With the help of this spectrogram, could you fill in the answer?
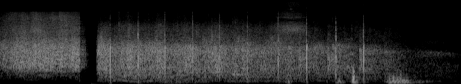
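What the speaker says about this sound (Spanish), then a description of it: "Nacho Ares y el autor Juan Eslava Galán, a quienes vamos a recibir con un fuerte aplauso." Applause at the Museo Arqueológico Nacional welcoming speakers to a book talk on Roman history: dense clapping that cuts off briefly, then resumes and thins out into scattered claps.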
